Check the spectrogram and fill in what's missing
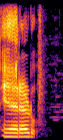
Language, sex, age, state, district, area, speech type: Kannada, female, 45-60, Karnataka, Chikkaballapur, rural, read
